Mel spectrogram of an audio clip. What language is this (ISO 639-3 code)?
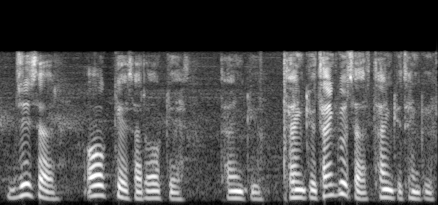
urd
